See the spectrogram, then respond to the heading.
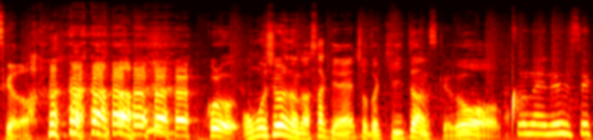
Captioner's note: laughs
